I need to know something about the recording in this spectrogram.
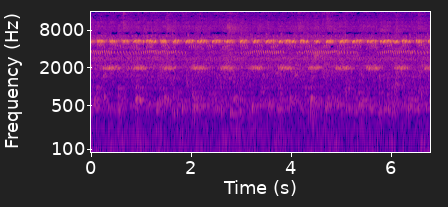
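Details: Jangkik cricket calls intended for repelling rats, inducing sleep and songbird training: bright, sharply pulsed high trill with clear gaps between short bursts, plus a lower buzzy band beating in time roughly twice a second.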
